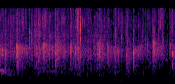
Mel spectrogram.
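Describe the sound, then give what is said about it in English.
An audience gives a hand clap of praise, clapping steadily for a few seconds, a dense wash of many overlapping hand claps at a moderate, even level with no voices standing out. “Come on, give my hand clap of praise.”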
